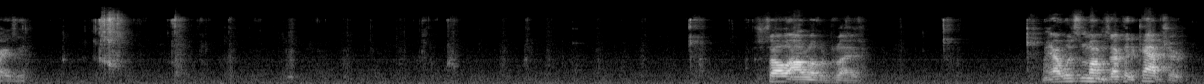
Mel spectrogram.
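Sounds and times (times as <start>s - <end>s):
chewing crunchy chips: 0.6s - 7.7s.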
